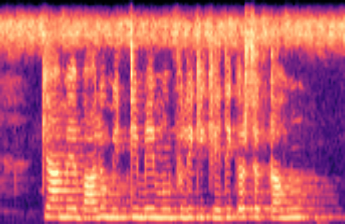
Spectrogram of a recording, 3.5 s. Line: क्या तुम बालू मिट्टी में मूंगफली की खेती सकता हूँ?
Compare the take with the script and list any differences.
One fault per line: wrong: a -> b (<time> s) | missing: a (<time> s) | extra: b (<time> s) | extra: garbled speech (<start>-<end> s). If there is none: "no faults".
wrong: तुम -> मैं (0.6 s)
extra: कर (2.3 s)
